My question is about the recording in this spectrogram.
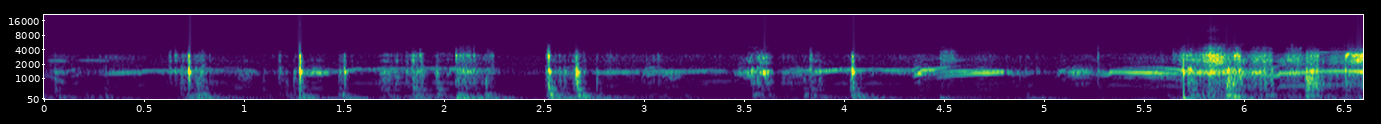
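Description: Harnessed sled dogs (huskies) whining and yelping, impatient to start running, among scattered knocks. The yelping grows louder near the end.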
